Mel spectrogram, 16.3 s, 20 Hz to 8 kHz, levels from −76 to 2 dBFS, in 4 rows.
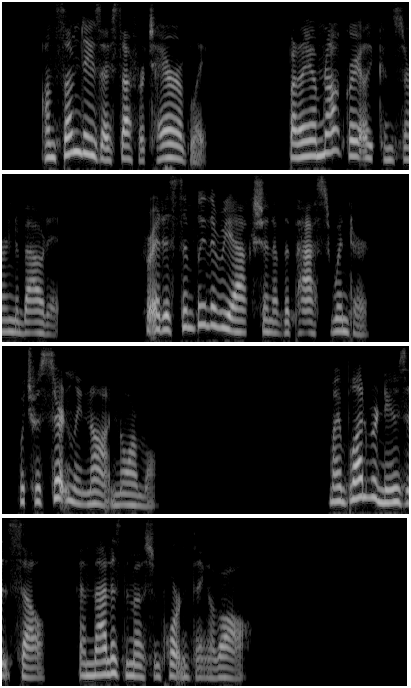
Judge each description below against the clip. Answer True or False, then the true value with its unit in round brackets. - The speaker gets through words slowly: False (155 wpm)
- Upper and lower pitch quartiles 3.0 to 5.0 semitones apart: True (4.6 semitones)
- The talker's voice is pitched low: False (220 Hz)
